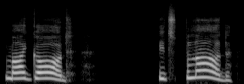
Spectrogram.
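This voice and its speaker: A man's voice: high-pitched, expressive, moderate pace, a little mellow, no room sound, pitched above the performer's own voice. A man voicing an old, suspicious nobleman collector who nags and snarls in a cold, mocking way. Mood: alarmed. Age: older. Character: old nagging suspicious male lord collector. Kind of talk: audiobook reading.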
